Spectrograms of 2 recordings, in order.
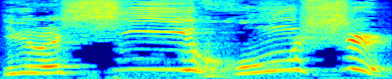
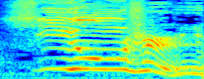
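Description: First: It is said in standard Mandarin. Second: It is said in a Beijing accent.

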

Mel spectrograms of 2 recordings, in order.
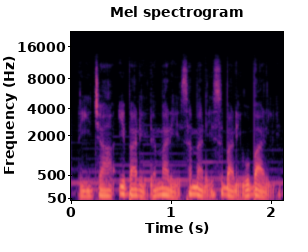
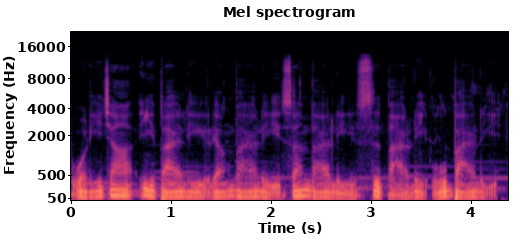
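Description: First: The counting is said fast. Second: The counting is said slowly.

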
